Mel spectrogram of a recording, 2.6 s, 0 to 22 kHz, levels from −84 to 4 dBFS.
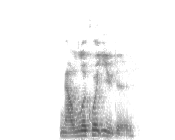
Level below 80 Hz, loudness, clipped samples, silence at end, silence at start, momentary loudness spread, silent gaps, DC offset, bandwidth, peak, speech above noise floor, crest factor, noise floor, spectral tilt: -76 dBFS; -33 LUFS; under 0.1%; 0.65 s; 0.9 s; 13 LU; none; under 0.1%; 10.5 kHz; -16 dBFS; 57 dB; 20 dB; -89 dBFS; -5.5 dB/octave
